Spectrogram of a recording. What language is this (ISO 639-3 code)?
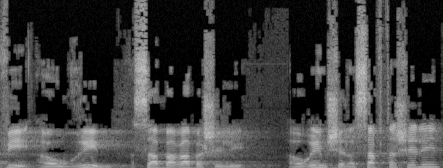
heb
